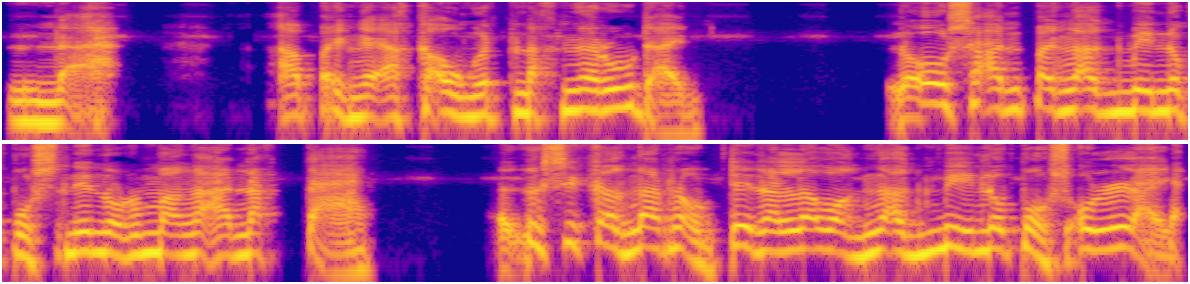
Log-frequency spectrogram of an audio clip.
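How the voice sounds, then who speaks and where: A talkative, bumbling Ilocano husband in a comic radio drama scene. He drawls very slowly in a husky voice with big swings of pitch, forever on the defensive. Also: expressive. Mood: flustered defensive.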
